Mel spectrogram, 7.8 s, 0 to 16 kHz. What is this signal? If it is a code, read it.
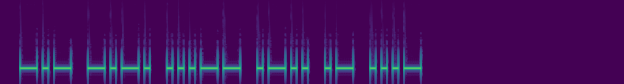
Morse code, heard as a keyed tone, about 17 wpm, 700 Hz. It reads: KC3LAV
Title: USA Call Signs Repeated 3x 17wpm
